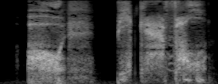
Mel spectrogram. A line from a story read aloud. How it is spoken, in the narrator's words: whispered Salmakia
